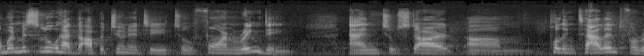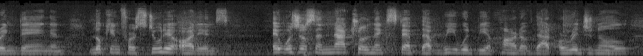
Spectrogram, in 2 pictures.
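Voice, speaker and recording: With a Jamaican accent, a woman talks at a moderate pace with a fairly low pitch and ordinary pitch variation. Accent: Jamaican lilt, kept. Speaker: author and event host. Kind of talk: interview. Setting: in a shop. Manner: animated.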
